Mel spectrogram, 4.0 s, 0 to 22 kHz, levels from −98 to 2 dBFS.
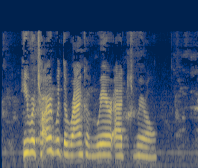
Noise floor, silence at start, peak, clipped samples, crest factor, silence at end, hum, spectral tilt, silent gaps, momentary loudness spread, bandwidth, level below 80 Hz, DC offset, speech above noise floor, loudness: -50 dBFS; 0.45 s; -2 dBFS; under 0.1%; 16 dB; 0 s; none; -4 dB/octave; none; 12 LU; 11.5 kHz; -60 dBFS; under 0.1%; 33 dB; -17 LUFS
